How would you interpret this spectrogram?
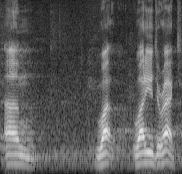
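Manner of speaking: low, hesitant, confused question; imitating a puzzled man groping for words; halting low mumble of confusion; Warren Beatty. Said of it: "Warren Beatty's all confused".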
